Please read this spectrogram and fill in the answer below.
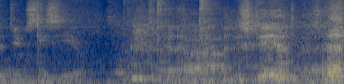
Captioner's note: people laughing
